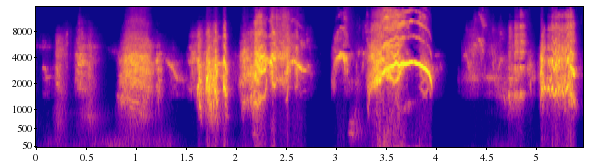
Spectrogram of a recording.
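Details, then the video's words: Superb starling with a series of buzzy, scratchy chatter bursts, then a loud ringing whistle that rises and falls, with more rasping notes after. "栗頭麗椋鳥/Superb Starling"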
